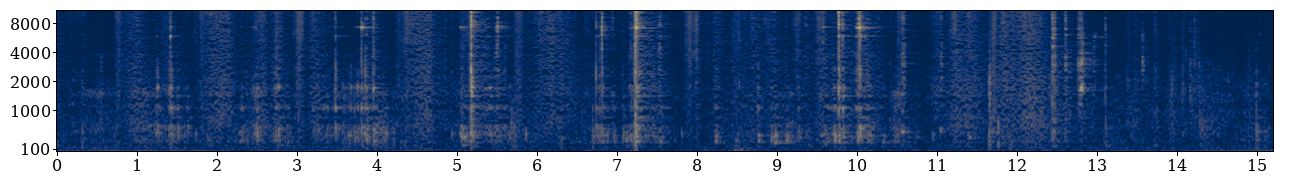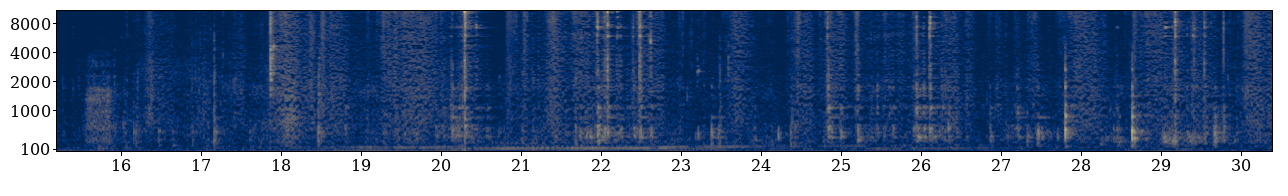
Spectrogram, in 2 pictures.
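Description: Irregular light metallic clinks and knocks, a few of them sharper, as the factory chrome exhaust system of a BMW R nineT is worked loose and manoeuvred out past the frame and exhaust clamp.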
